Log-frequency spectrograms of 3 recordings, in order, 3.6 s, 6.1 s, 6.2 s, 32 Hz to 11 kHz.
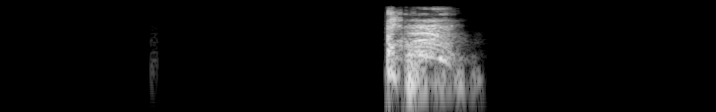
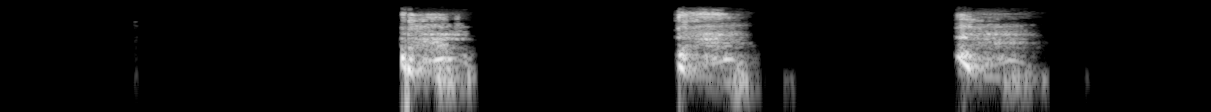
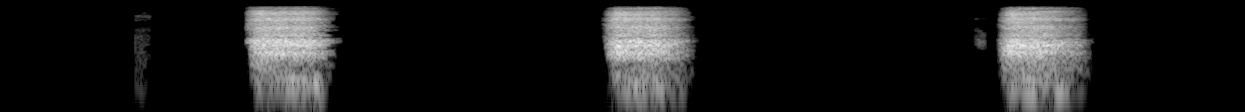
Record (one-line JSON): {"cough_length": "3.6 s", "cough_amplitude": 31355, "cough_signal_mean_std_ratio": 0.23, "three_cough_length": "6.1 s", "three_cough_amplitude": 32767, "three_cough_signal_mean_std_ratio": 0.29, "exhalation_length": "6.2 s", "exhalation_amplitude": 32768, "exhalation_signal_mean_std_ratio": 0.34, "survey_phase": "alpha (2021-03-01 to 2021-08-12)", "age": "45-64", "gender": "Male", "wearing_mask": "No", "symptom_none": true, "smoker_status": "Never smoked", "respiratory_condition_asthma": false, "respiratory_condition_other": false, "recruitment_source": "REACT", "submission_delay": "1 day", "covid_test_result": "Negative", "covid_test_method": "RT-qPCR"}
